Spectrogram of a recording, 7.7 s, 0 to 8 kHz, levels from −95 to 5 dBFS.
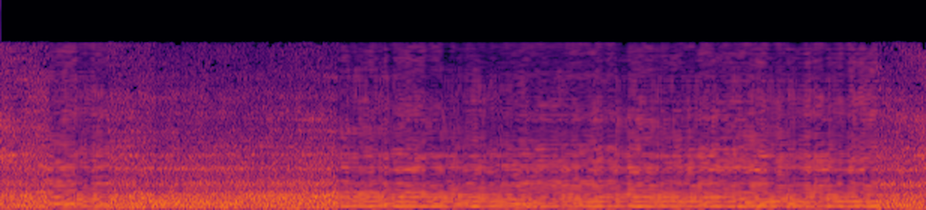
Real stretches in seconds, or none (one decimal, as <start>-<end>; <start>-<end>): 0.0-0.4; 0.9-2.8; 7.3-7.7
